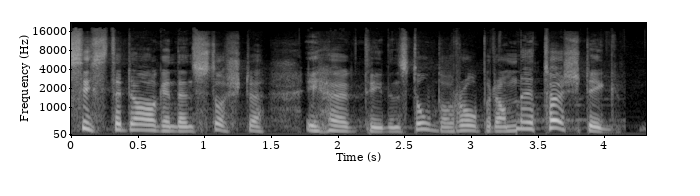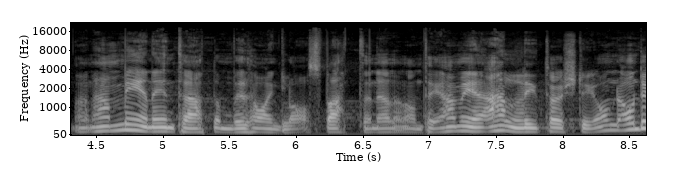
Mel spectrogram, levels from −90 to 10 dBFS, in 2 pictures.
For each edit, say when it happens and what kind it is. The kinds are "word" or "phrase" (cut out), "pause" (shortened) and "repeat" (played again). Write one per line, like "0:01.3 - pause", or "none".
0:02.8 - word
0:03.3 - word
0:04.1 - pause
